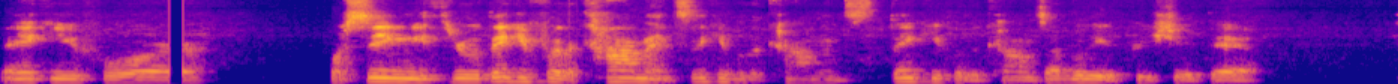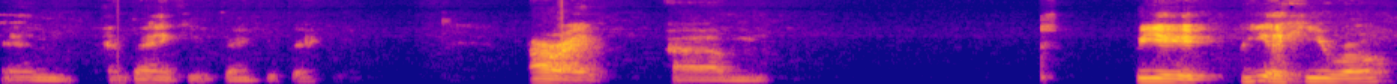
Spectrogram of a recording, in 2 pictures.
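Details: Self-reported aphasia in an adult, which the speaker says varies from person to person and feels worse on the day of recording; live, unscripted speech with aphasia.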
